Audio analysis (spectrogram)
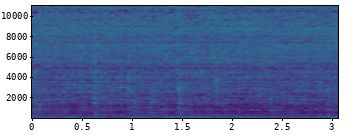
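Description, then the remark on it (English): Steady rain makes a soft, continuous hiss with a low rumble underneath, even and unbroken throughout, with no voices. “Can you hear the rain?”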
